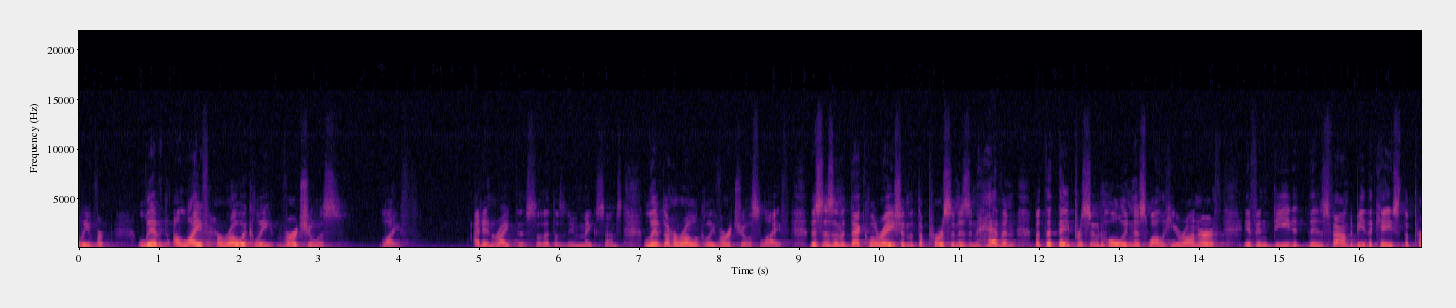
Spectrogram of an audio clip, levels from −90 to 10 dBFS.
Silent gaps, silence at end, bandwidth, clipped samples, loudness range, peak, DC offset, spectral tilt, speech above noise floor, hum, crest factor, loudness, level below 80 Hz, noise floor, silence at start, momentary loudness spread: none; 0 s; 14 kHz; under 0.1%; 10 LU; -14 dBFS; under 0.1%; -7 dB/octave; 36 dB; none; 18 dB; -32 LUFS; -74 dBFS; -67 dBFS; 0 s; 14 LU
